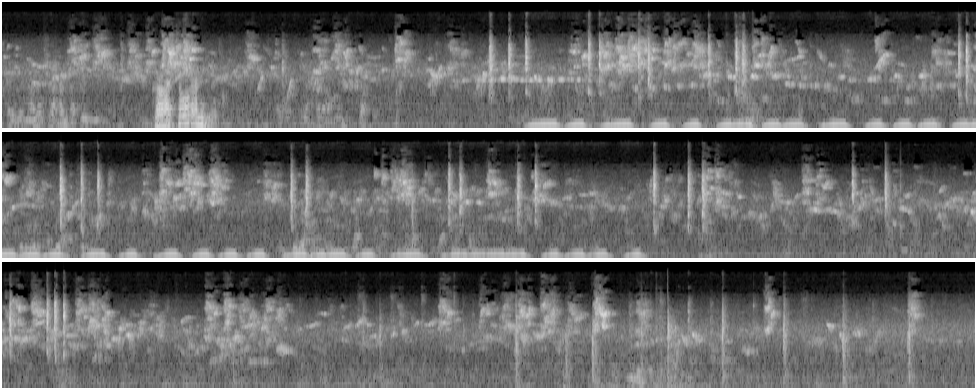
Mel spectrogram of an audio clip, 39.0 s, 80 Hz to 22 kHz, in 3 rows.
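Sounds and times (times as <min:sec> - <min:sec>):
songbirds chirping: 0:00.0 - 0:38.9
low cooing: 0:07.0 - 0:21.7.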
